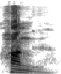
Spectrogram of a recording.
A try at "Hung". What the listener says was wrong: Actually, it's Ung. The last name is from Chinese origins and is pronounced without the H, but it's just Ung.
